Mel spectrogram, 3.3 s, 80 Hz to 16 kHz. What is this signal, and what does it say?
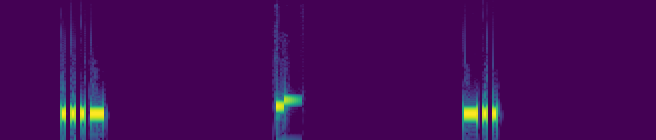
Morse code, heard as a keyed tone, about 50 wpm, 700 Hz. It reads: V D
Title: Single Letter-Number 50wpm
